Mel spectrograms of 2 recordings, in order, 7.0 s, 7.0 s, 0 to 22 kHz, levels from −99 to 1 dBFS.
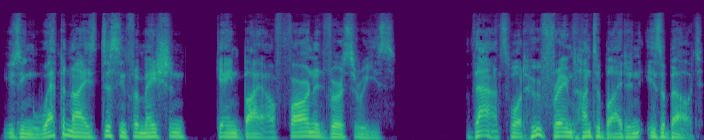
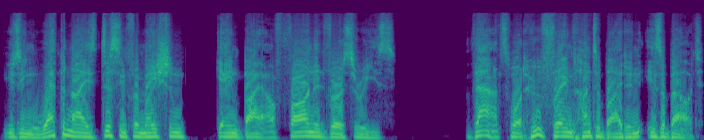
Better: first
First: none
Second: distortion; slight; 11% of the sound clipped

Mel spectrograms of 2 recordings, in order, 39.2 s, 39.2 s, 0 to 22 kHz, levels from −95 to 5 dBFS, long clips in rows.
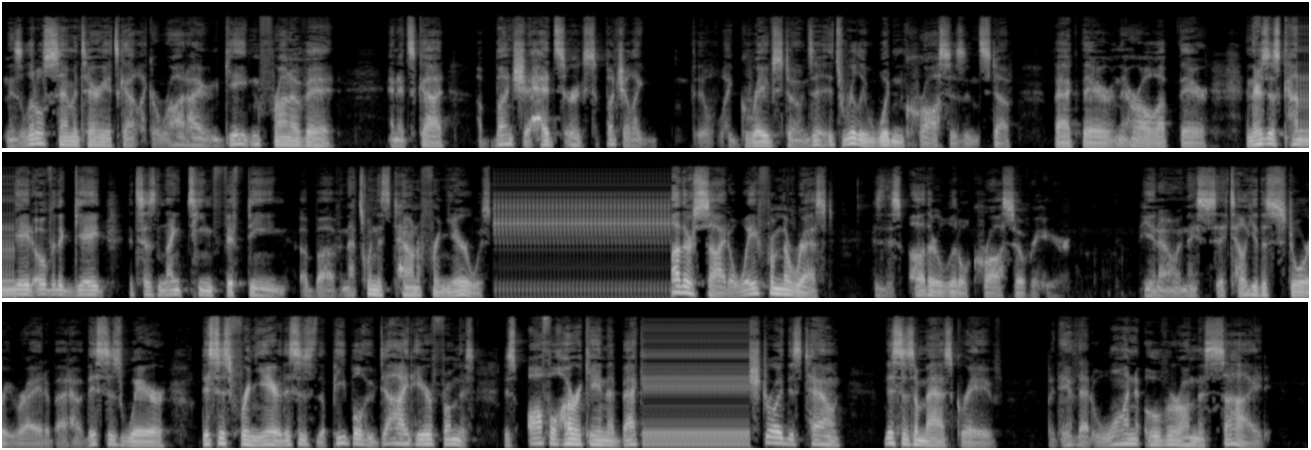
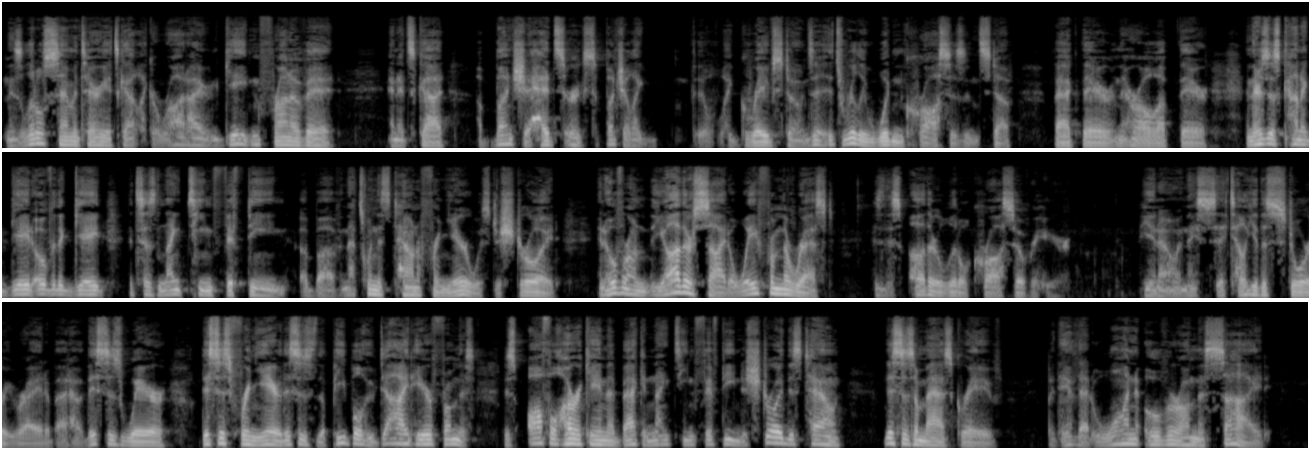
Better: second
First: audio freezing; at 13 s, at 18 s for 2 s and at 33 s for 1 s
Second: none

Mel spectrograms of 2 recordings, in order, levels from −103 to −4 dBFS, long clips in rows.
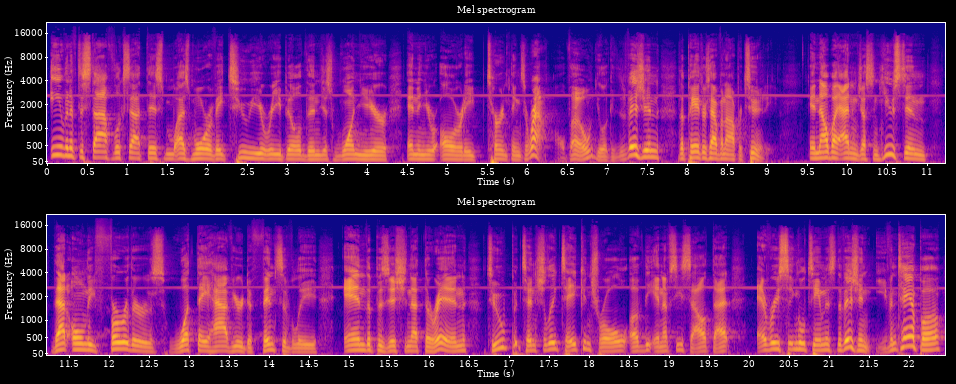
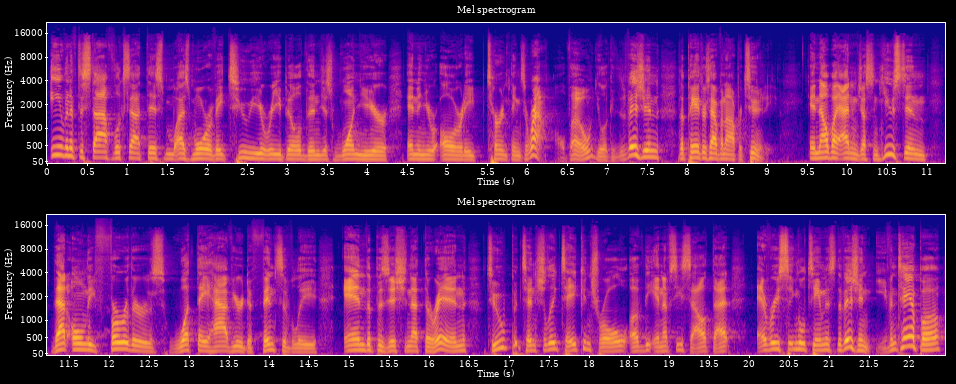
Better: second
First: high-pitched whine; faint; throughout; 2.5 kHz, 30 dB below the speech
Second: none

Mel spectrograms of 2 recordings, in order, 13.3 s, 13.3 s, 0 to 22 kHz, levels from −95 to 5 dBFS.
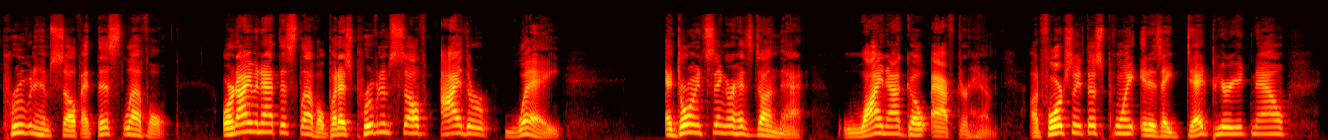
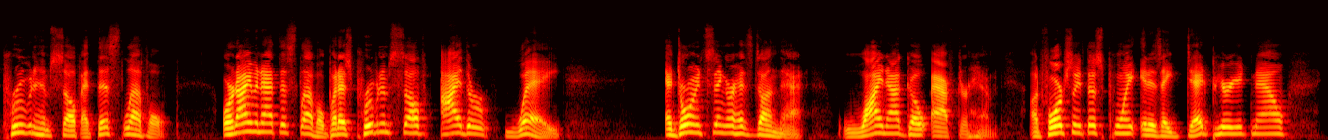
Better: first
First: none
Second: muffled; slightly; fading above 2.5 kHz

